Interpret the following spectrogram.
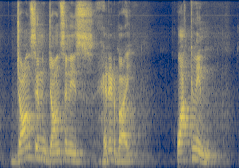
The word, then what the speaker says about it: Joaquin: Johnson is headed by Joaquin this J is pronounced with the ha H okay Joaquin duato that's the name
